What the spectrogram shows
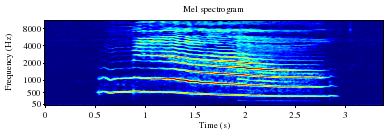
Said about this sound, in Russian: Громко крикнул котенок.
